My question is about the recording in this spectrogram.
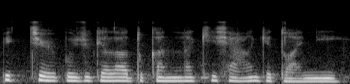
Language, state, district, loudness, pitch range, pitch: Sumi, Nagaland, Dimapur, -17 LUFS, 160-170 Hz, 165 Hz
